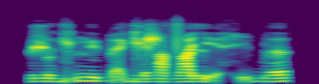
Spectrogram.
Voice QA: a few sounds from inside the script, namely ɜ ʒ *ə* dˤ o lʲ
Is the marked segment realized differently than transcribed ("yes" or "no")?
no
